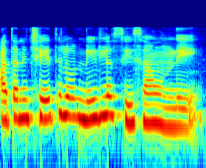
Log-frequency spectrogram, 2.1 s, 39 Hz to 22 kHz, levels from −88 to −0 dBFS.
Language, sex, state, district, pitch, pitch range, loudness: Telugu, female, Telangana, Hyderabad, 255 Hz, 220-260 Hz, -11 LUFS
